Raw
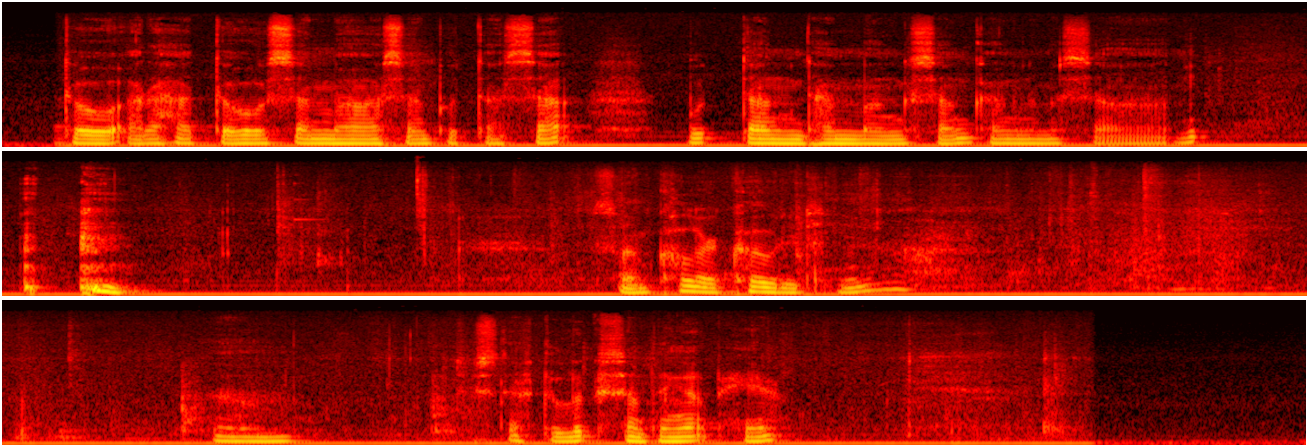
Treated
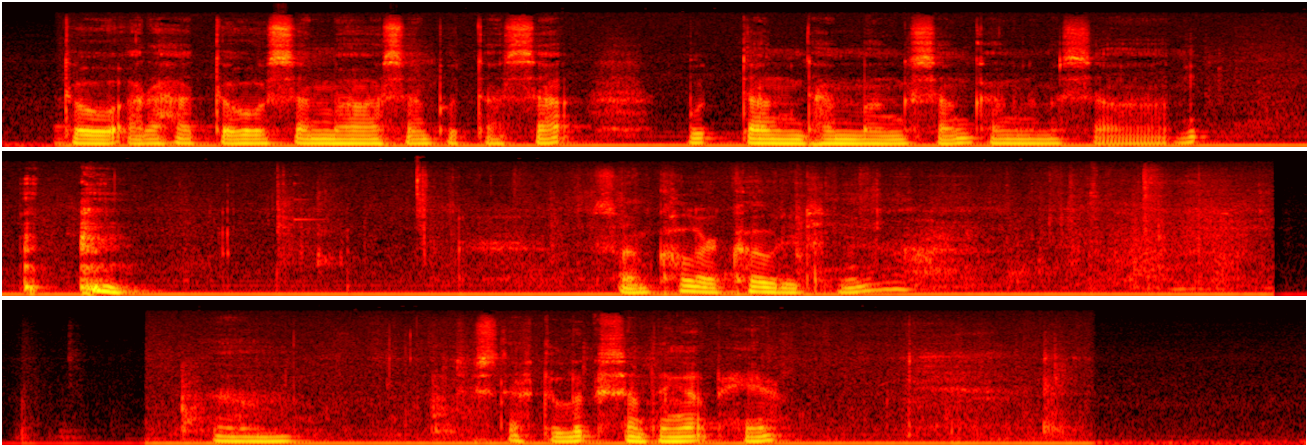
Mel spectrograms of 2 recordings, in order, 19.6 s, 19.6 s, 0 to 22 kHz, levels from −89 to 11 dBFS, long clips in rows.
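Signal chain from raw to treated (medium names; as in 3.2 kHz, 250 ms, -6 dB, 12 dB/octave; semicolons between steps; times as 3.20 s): 12.88–13.77 s: expander -28 dBFS; in parallel at -10.5 dB: saturation -14.5 dBFS, distortion -19 dB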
